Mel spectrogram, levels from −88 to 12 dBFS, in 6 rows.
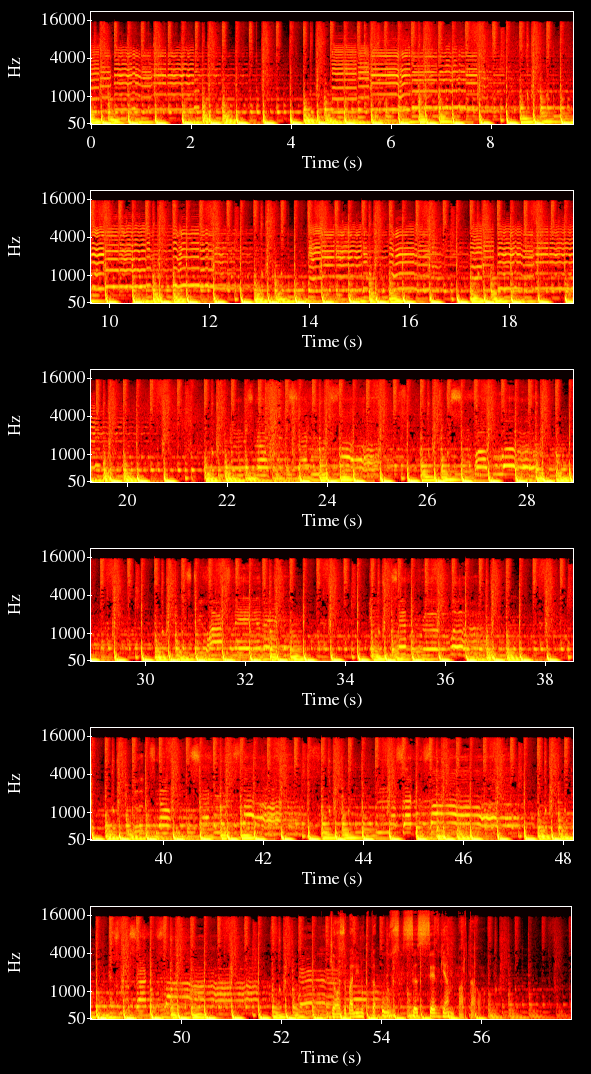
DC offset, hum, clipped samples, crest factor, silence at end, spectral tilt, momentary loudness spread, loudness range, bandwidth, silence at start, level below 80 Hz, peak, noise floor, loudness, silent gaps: under 0.1%; none; under 0.1%; 10 dB; 0.55 s; -5.5 dB/octave; 5 LU; 3 LU; 16 kHz; 0 s; -12 dBFS; 0 dBFS; -38 dBFS; -13 LUFS; none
